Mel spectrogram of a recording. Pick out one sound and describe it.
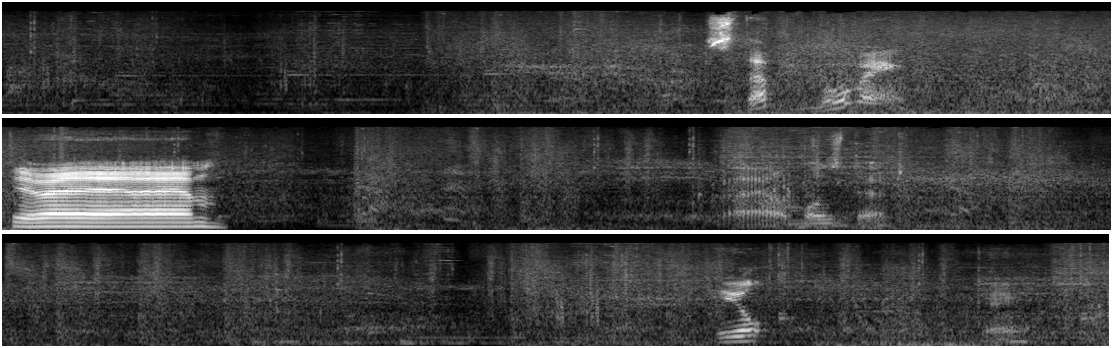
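Magic spells burst and crackle in a game.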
